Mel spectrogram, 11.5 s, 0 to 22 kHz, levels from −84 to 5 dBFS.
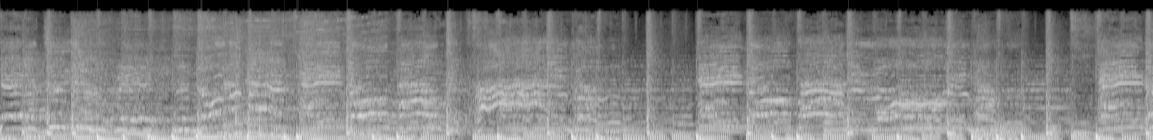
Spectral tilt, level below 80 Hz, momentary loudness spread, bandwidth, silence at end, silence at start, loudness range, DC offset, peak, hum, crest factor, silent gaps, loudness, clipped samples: -4.5 dB/octave; -20 dBFS; 4 LU; 16 kHz; 0 s; 0 s; 2 LU; under 0.1%; 0 dBFS; none; 12 dB; none; -12 LUFS; under 0.1%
